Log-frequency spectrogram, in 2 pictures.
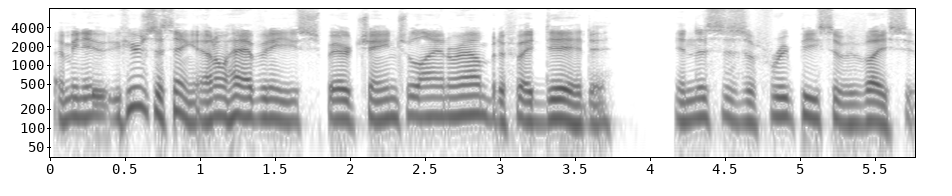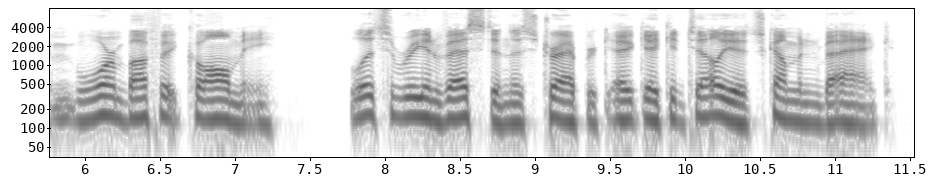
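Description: A man with a creaky, gravelly voice hosting a bedtime podcast, rambling in a halting, stammering, meandering way. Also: mid-range voice, steady tone, fairly bright tone, dry recording, studio quality. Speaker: podcast host.

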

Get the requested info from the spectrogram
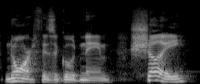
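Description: Playful Irish man with a lively voice. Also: medium pitch, slow pace. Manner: jokey, playful, laughs often, swears casually. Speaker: podcast co-host. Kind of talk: casual comedic chat.

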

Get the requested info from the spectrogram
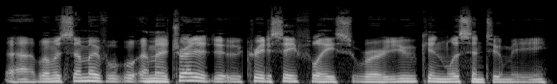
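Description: Guy doing a rambly sleep podcast, lots of vocal fry, stammers and wanders off topic, really dry closet sound. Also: mid-range voice, steady tone, dry recording. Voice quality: creaky, gravelly. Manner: halting, stammering, digressive. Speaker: podcast host.

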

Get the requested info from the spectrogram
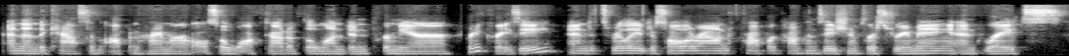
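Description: A woman's voice: rumbling low, little pitch movement, brisk, hardly any pauses, sharp tone, no echo, low-quality recording. A woman co-hosting a podcast, chatting about the news in an informal, conversational way. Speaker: podcast co-host. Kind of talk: casual podcast news chat.

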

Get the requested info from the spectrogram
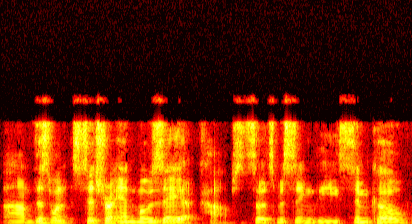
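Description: A man's voice: fairly low pitch, expressive, a little slow, lo-fi sound. A man co-hosting a podcast in casual, jokey conversation with friends. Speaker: podcast co-host and editor. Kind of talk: casual chat about beer and the show.

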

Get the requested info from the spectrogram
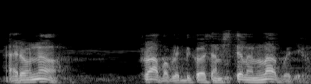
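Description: An actor playing a troubled, defensive young jazz trumpeter in a 1950s radio drama, stammering and emphatic. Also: male voice, lowish voice, a little fast, slight background noise, lightly acted. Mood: exasperated, pleading. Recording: muffled, band-limited 1950s radio recording.

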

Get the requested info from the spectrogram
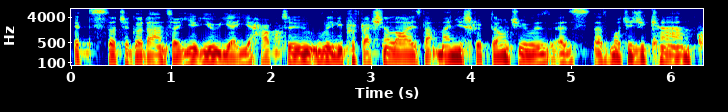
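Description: Man, co-host, somewhat low pitch, upbeat, repeated restarts. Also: flat delivery, a little fast, a little mellow. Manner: enthusiastic, stammering restarts. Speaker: podcast co-host. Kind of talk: podcast interview.

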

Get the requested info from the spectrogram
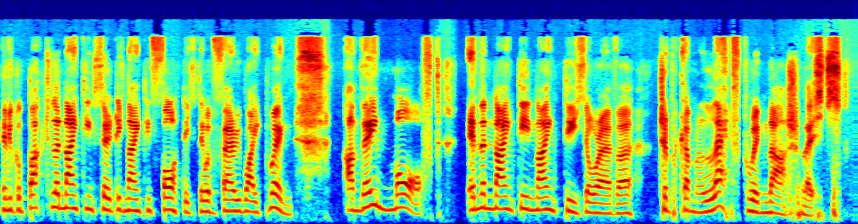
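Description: A Welsh man talking as a guest historian in a relaxed interview, thoughtful and hedging, often restarting his sentences. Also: a little high, fast talker, dry recording. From Wales. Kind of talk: casual interview conversation.

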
